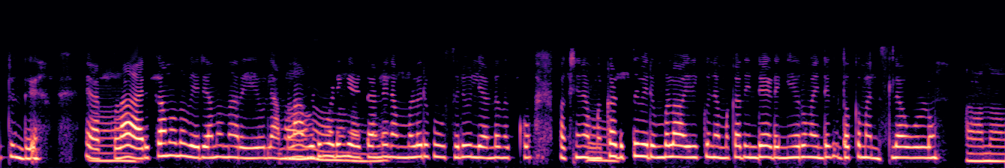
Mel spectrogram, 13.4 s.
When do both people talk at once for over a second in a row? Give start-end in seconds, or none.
3.9-5.1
